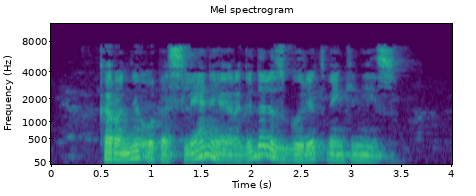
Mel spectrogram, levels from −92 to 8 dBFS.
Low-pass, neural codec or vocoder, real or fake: 7.2 kHz; none; real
